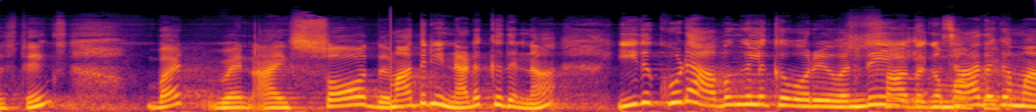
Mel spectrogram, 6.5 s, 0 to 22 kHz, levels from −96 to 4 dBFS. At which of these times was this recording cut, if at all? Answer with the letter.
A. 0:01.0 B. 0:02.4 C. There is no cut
B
